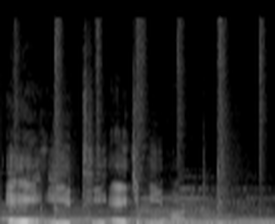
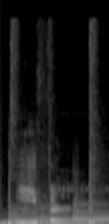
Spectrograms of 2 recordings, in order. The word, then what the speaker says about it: aether: word in gaming is a-e-t-h-e-r ether it's pronounced ether but a hundred percent of people say aether and that drives me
